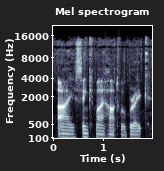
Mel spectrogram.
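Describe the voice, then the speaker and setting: An actor playing an uneasy, educated solicitor in a gothic radio drama, with measured, articulate, old-fashioned speech. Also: male voice, sits low, level tone. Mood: musing, absorbed. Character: uneasy, educated male solicitor recounting a haunting.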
